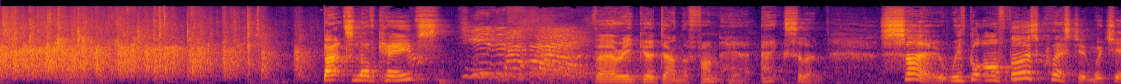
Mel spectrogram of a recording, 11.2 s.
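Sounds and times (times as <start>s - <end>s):
audience applause: 0.0s - 3.2s
speech: 3.2s - 4.4s, 6.0s - 11.2s.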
